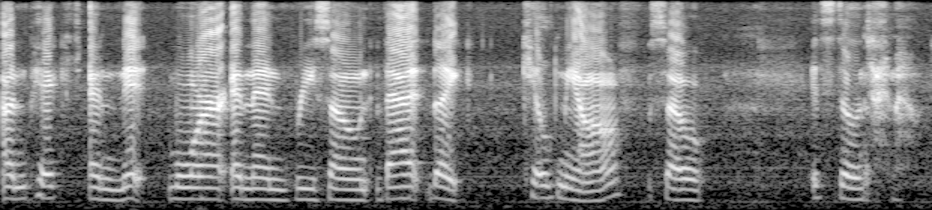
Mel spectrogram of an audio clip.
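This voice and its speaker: Male podcast host, a touch phlegmy, chatty and self-mocking, with a sharp, bright tone. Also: fairly high pitch, a little hiss or hum, low-quality recording. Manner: chatty, rambling, self-deprecating. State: a little phlegmy. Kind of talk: casual chat.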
